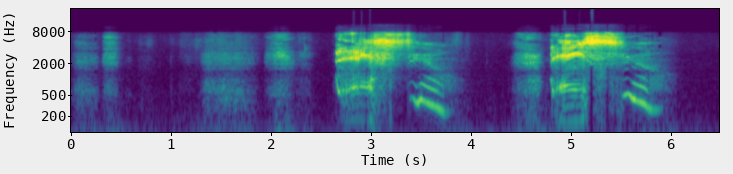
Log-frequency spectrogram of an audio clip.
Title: Gonna sneeze! Announced strong sneezing (f)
